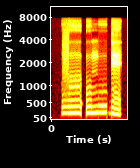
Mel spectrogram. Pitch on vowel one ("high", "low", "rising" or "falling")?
high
